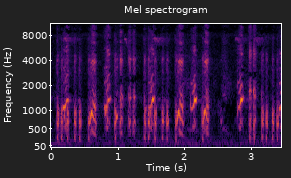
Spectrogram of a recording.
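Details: Harsh, guttural croaks from a white-breasted waterhen tumble out in rapid clusters with short gaps. A few notes carry a clipped, higher squawk.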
